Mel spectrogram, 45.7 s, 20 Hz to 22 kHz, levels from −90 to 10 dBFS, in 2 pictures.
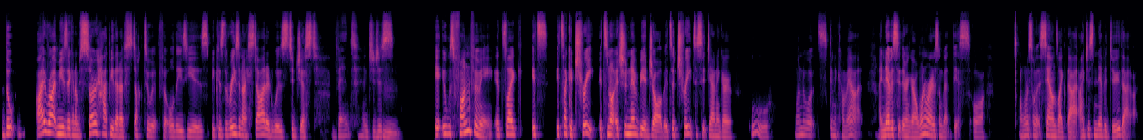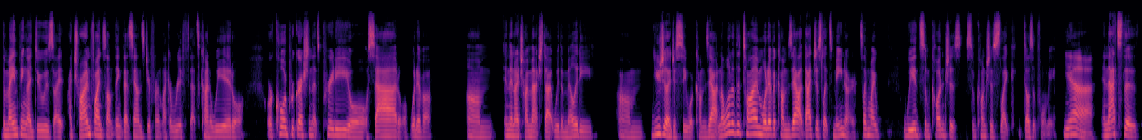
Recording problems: none

